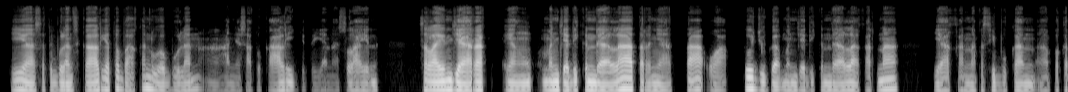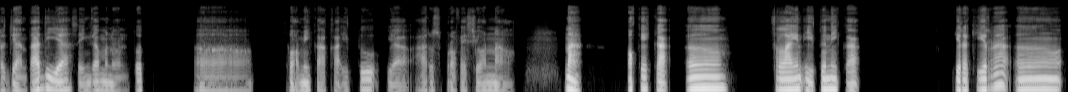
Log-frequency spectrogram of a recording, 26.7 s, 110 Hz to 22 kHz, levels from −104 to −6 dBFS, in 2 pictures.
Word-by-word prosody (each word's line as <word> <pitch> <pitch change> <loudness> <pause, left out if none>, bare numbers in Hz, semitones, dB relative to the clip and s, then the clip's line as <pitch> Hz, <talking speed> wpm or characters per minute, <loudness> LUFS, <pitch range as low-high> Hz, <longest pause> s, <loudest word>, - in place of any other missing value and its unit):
Iya 110 -4 +1
1 - - -18
bulan 95 -1 -1
sekali 100 +5 0
atau 130 +3 -6
bahkan 90 +8 -7
2 100 -9 -2
bulan, 95 +5 -9
eee, 95 -8 -23
hanya 90 0 -18
1 - - -19
kali, 95 +2 -5
gitu - - -34
ya. 105 - -21
Nah, 95 -2 -27
selain 95 +1 -8 0.5
selain 105 0 +6
jarak 95 +1 +6 0.2
yang 95 -1 -1
menjadi 100 -1 +1
kendala 100 +6 +5
ternyata 90 -4 -4
waktu 90 +8 -9
juga 100 -4 -4
menjadi 95 -1 -7
kendala 95 +1 -2
karena 110 +7 -2 0.5
ya 90 -1 -4
karena 90 0 -10
kesibukan, 90 -1 -8
e 85 - -19
pekerjaan 90 -2 -8
tadi 115 +3 +1
ya 115 +2 -1
sehingga 95 +2 -8
menuntut, 95 +2 -8 0.6
eee, 90 0 -10 0.5
suami 95 +3 -4
Kakak 90 -1 -10
itu, 115 +6 -6 0.2
ya 85 -3 -9
harus 95 0 -12
profesional. 90 0 -8 0.7
Nah, 115 -5 +9 0.6
oke 130 +3 0
Kak, 95 -3 +5 0.2
eee, 135 +1 +6 0.6
selain 120 +1 +6
itu 100 0 -2
nih 125 -1 +4
Kak 90 0 -2 1.2
kira-kira, 120 +8 +1
eee, 120 0 +4
95 Hz, 120 wpm, -30 LUFS, 90-115 Hz, 1.2 s, Nah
